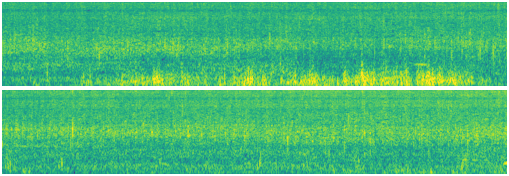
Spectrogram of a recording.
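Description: Ground-level fountain jets spraying and splashing onto wet paving: a steady rushing hiss of water, louder and deeper for a couple of seconds about two seconds in.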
